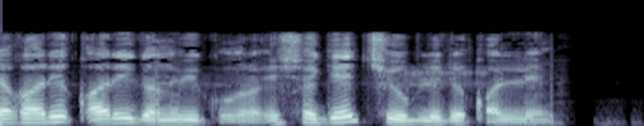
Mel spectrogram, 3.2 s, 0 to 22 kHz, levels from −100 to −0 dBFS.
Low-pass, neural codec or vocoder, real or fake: 7.2 kHz; none; real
